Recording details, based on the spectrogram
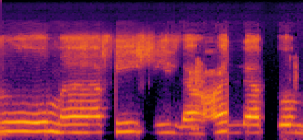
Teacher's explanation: Zal tu jangan bunyikan macam sin atau zai, dia tak boleh waz. Wazkuru. Hujung lidah keluar kan.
